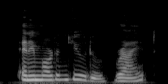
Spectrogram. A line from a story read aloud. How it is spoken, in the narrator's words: He smiled brightly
